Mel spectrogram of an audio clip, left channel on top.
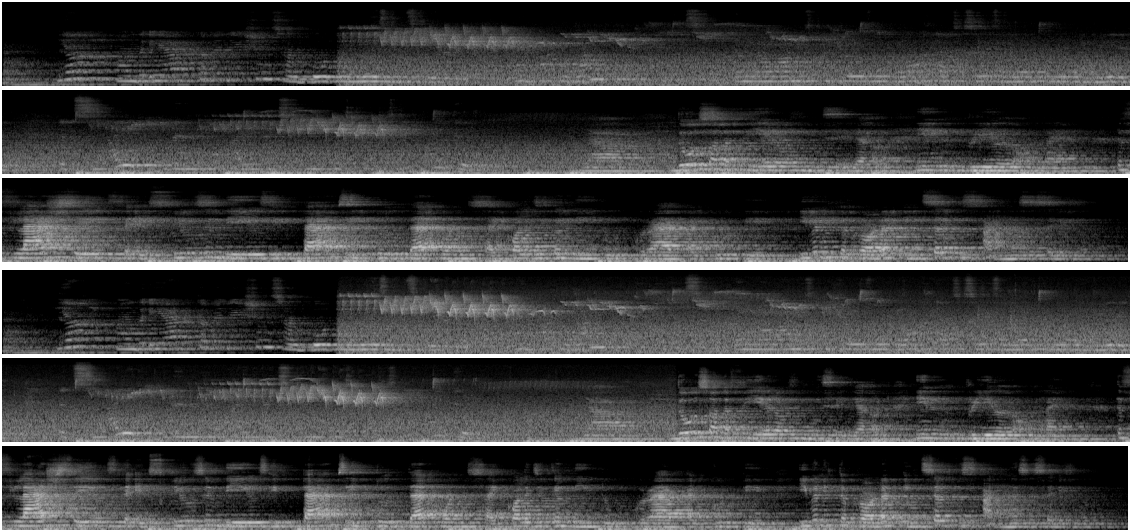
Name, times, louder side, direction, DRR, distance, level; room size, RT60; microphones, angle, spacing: voice 1, 0.5-16.2, right 1 dB, 25° right, -4 dB, 1.2 m, -33 dB
sound 1, 3.3-18.1, right 5 dB, 45° right, 0.5 m, -31 dB
sound 2, 12.0-12.1 12.4-12.6 13.5-13.6 13.9-14.1 15.0-15.1 15.4-15.6 16.5-16.6 16.9-17.1 18.0-18.1 18.4-18.6 19.5-19.6 19.9-20.1 21.0-21.1 21.4-21.6 22.5-22.6 22.9-23.1 24.0-24.1 24.4-24.6 25.5-25.6 25.9-26.1 27.0-27.1 27.4-27.6 28.5-28.6 28.9-29.1 30.0-30.1 30.4-30.6, left 1 dB, 60° left, 1.3 m, -26 dB
voice 2, 17.0-33.4, right 1 dB, 65° right, -2 dB, 3.9 m, -24 dB
17.0 x 16.5 x 3.2 m, 2.6 s
head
